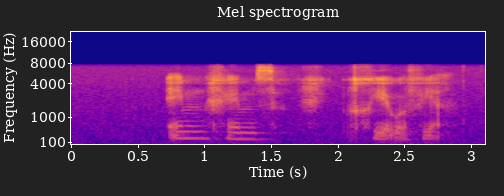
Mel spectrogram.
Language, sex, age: Afrikaans, female, 20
